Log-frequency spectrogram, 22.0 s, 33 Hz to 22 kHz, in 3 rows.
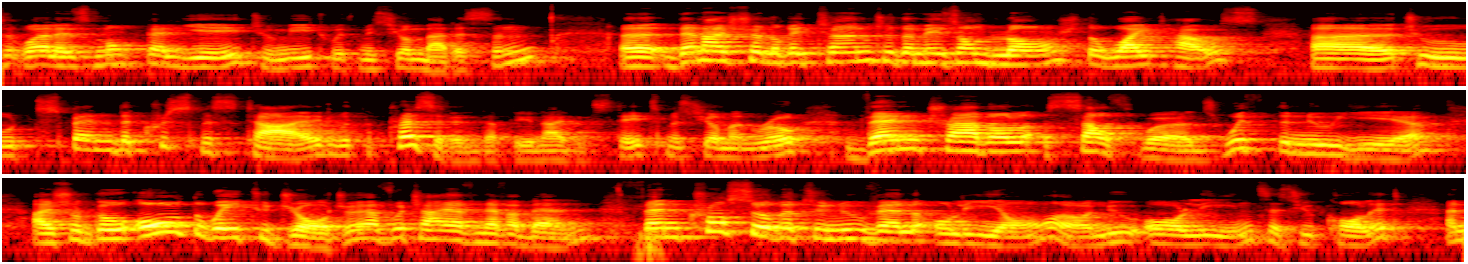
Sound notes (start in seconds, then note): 4.8 speaking in a foreign language; 18.6 speaking in a foreign language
